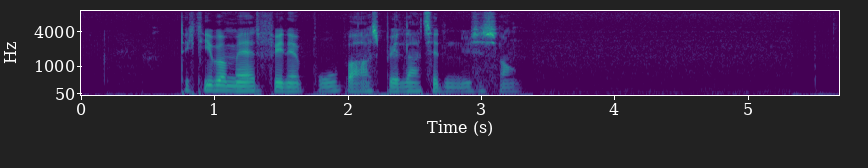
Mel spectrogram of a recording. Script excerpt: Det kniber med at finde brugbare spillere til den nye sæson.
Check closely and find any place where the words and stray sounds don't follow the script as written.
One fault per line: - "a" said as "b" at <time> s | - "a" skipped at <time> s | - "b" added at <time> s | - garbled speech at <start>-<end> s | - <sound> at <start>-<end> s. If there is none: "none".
none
